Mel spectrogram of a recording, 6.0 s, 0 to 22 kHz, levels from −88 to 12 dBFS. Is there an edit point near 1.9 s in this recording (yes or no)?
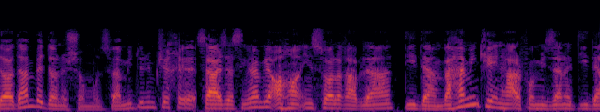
yes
